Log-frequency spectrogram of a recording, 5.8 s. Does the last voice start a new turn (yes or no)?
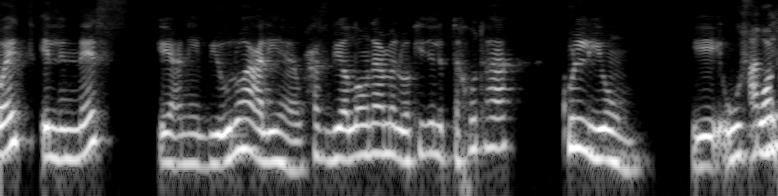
no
